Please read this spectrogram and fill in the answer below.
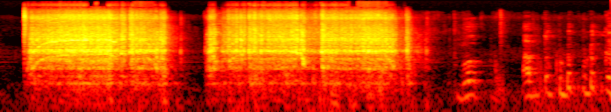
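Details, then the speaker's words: Old Bajaj Pulsar, used original-size intake manifold from a scrap dealer fitted: two bursts of smooth, high, even whirring with no compression beats as starter spins freely; suspected starter not engaging properly with magneto, one-way starter clutch problem. "इसकी आवाज सुनो इससे मुझे लग रहा है कि ना जैसे जो स्टार्टर है ना व एंगेज ढंग से नहीं हो पा रहा है"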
